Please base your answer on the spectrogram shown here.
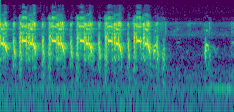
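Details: Grey francolin, recorded for use as a hunting call, giving a rapid run of harsh, squawky repeated phrases, each with a high slurred whistle, for about three seconds, then a pause and one short final note.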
